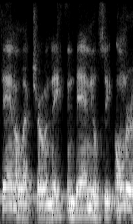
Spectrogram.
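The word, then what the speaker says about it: Danelectro: and that i said what was this danny electro guitar you let me use he goes it's pronounced dan electro and nathan daniels the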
